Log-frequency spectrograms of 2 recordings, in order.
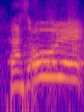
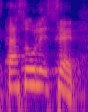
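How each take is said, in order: First: Higher, loud repeat; emphatic build-up. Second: Said in the usual way. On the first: Acted. Comedian building to the one-word message, loud and emphatic. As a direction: belt it to set up the punchline.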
